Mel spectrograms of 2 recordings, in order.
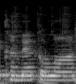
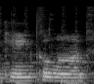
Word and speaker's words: Kanekalon: cane come on hair some people say Kanekalon I really don't like that pronunciation I'm always used to staying cankle on so that's what I use and the ends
